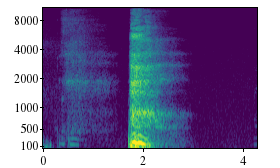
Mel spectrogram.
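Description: A man breathes in softly, then lets out a loud sigh about two seconds in. The sigh falls in pitch and fades away within about a second.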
